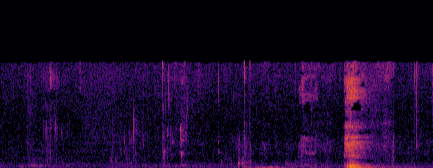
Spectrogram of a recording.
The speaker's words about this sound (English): Excuse me. I need a drink here.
